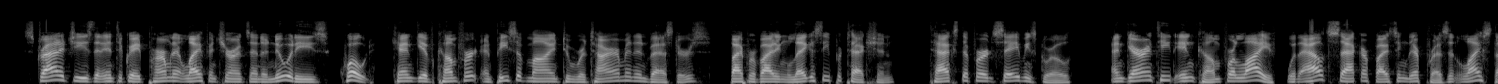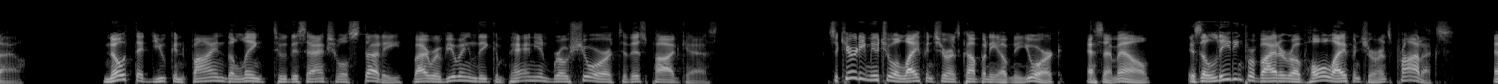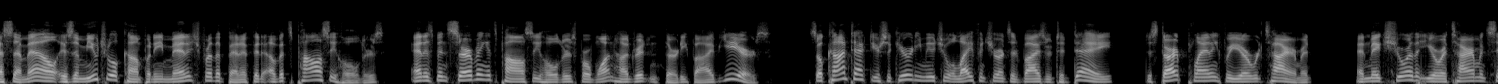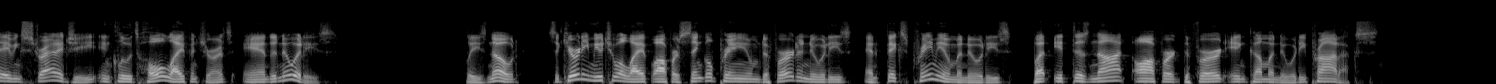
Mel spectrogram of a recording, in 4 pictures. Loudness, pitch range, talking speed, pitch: -26 LUFS, 120-155 Hz, 145 wpm, 135 Hz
